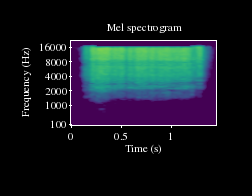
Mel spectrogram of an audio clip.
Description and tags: One long turn on the Cabasa handle
cabasa, percussion, instrument, beads, sliding, metallic, scraping, metal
